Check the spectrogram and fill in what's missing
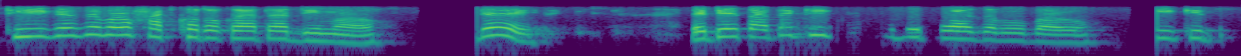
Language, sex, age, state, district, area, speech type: Assamese, female, 45-60, Assam, Biswanath, rural, conversation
